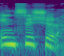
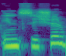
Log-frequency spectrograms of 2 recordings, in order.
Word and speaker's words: incisure: Mandibular notch या फिर इसे हम बोलते हैं इंसिशर, या फिर अगर अब मैं आपको बोलूँ, मैं आपको स्पेलिंग लिख के बता देती हूँ, INCISURE. ठीक है, इसे हम लोग मैंडिबुलर नॉच बोल सकते हैं या इंसिशर बोल सकते हैं.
